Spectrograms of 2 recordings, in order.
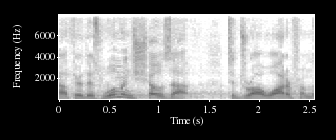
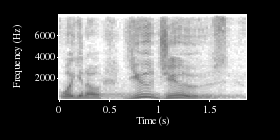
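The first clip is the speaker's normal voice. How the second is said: mock biting, snide, sarcastic, attacking tone; 3 semitones higher, 4 dB louder than usual. Retelling how a woman struck back once her sin was exposed: mock-sarcastic retort. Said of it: "she attacks him sarcastically".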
